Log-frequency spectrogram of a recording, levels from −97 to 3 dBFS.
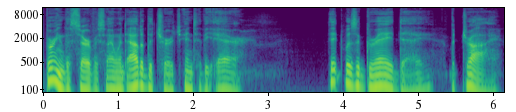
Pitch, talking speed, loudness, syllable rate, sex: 100 Hz, 185 wpm, -20 LUFS, 4.8 syllables/s, male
